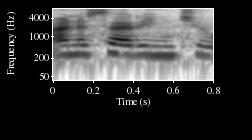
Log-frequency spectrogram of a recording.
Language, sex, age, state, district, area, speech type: Telugu, female, 45-60, Andhra Pradesh, Srikakulam, urban, read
